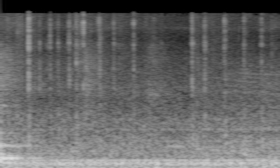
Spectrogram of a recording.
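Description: Computer keyboard typing: a patter of light key clicks over a steady low hum.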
